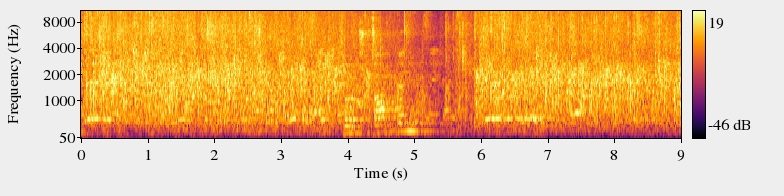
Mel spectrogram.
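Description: Audience applause for assistant coaches at a high school track and field awards night, sustained and loud across the whole stretch, with a voice announcing a coach's name over the clapping partway through.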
